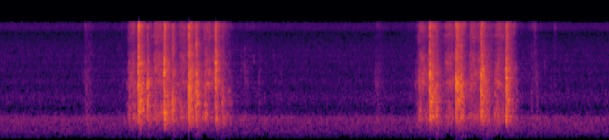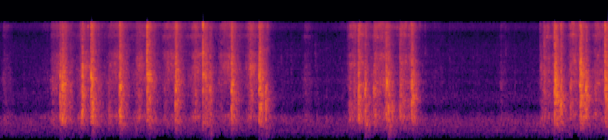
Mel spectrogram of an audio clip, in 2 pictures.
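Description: Aldebaran NAO humanoid robot walking in short bouts: a quick clicking clatter of its steps and joints on the hard floor. It comes in five stretches of one to three seconds, with quiet pauses between.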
